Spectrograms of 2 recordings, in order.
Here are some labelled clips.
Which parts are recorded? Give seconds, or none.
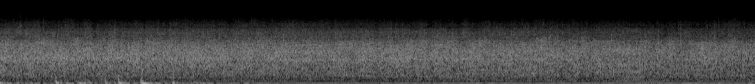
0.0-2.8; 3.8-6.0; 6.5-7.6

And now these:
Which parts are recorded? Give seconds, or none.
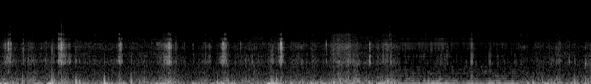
0.0-4.0; 5.2-5.9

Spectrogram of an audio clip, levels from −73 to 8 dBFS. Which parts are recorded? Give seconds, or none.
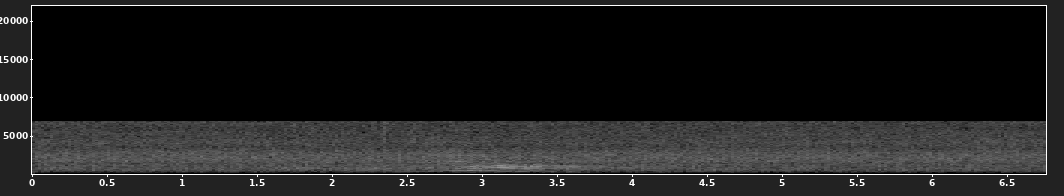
1.2-2.4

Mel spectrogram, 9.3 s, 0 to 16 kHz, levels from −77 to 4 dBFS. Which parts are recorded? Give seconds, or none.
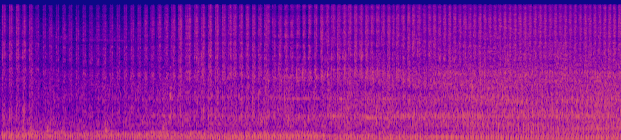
0.0-4.0; 5.9-9.3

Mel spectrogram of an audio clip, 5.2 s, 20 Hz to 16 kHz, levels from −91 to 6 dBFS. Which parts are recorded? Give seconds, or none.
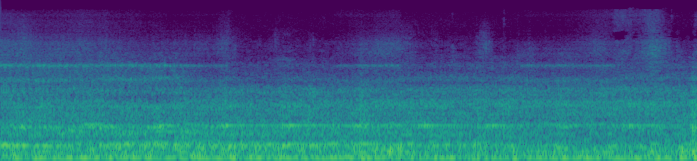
1.7-2.5; 3.0-3.9; 4.6-5.2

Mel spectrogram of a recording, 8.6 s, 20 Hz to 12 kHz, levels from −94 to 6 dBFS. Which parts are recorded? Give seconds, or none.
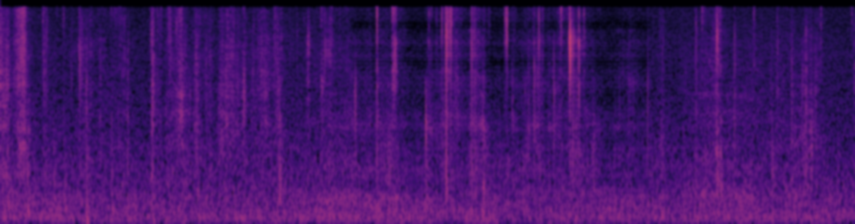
0.0-3.5; 6.5-8.6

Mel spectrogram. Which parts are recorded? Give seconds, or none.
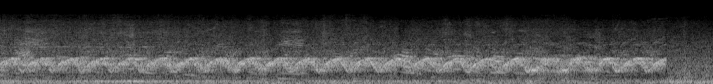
0.0-5.3; 6.0-7.1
